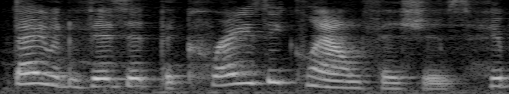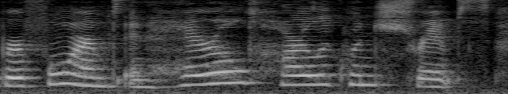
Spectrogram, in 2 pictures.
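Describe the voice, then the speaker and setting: A woman teacher speaking to young children in simple, clearly phrased language, as in a storytime lesson with reading aloud and explaining. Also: high-pitched, expressive, a little slow.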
